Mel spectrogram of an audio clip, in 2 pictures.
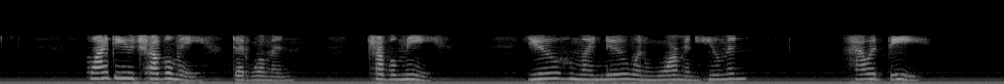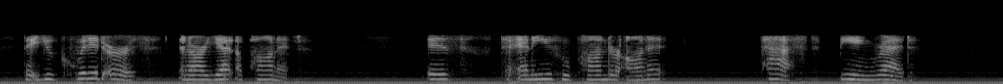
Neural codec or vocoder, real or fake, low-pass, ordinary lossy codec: none; real; 7.2 kHz; AAC, 16 kbps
